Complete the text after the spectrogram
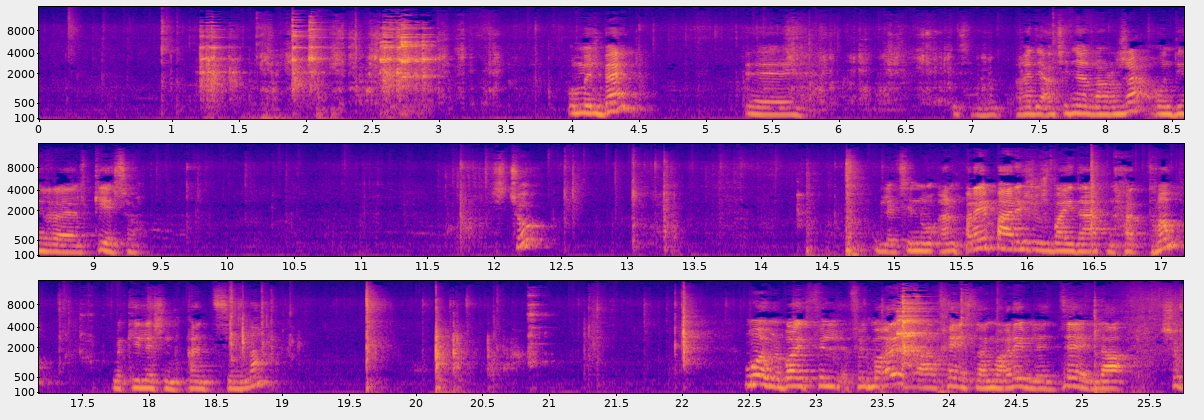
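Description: A fork beats eggs, clinking against a bowl.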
